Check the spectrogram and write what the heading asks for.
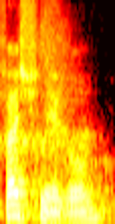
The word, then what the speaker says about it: fashionable: like fast fashionable first no you don't pronounce the a fashionable fashionable uncomfortable comfortable practice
